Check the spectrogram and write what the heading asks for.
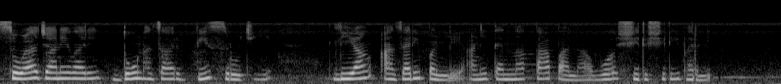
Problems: none marked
